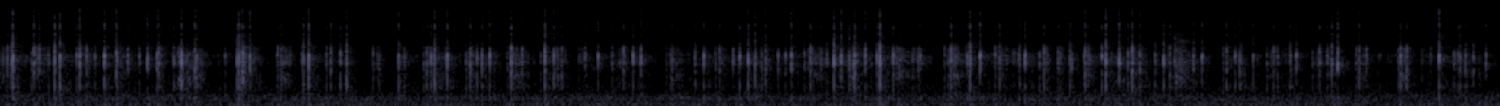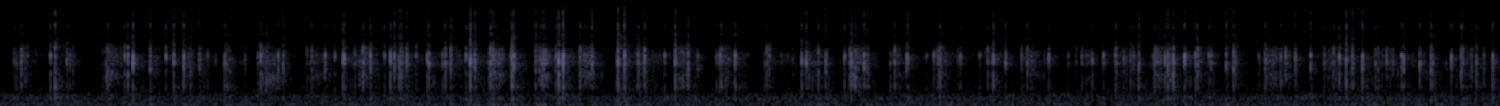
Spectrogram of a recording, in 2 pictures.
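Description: A small red faux leather cat coin purse is held in both hands and tapped quickly with the fingertips. The result is a quiet, continuous stream of crisp, bright, clicky taps with almost no low end and a very short decay, resembling fast keyboard typing.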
